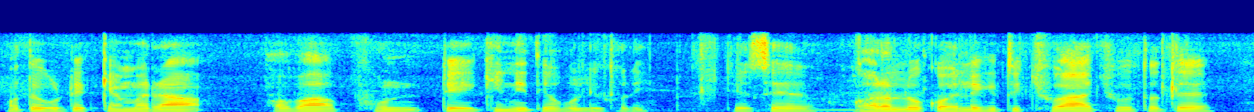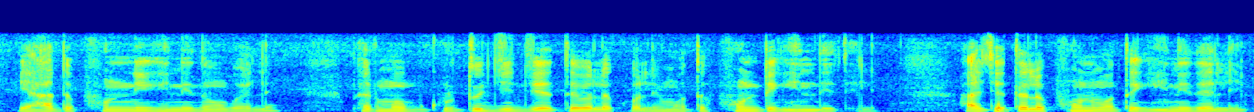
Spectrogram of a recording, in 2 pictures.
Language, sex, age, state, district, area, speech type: Odia, male, 18-30, Odisha, Balangir, urban, spontaneous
